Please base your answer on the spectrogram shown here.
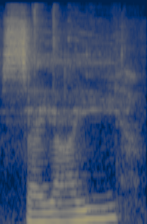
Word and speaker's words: Saie: Now I've got this Saie, I guess that's how you pronounce it, S-A-I-E, mascara, and I'm just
